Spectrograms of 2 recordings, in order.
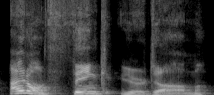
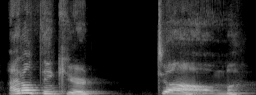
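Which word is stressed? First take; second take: think; dumb. First: The stress falls on the word think. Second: The stress falls on the word dumb. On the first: You are actually considered an idiot. "you think I'm an idiot" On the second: Something else is wrong with you. "I'm not dumb, there's something else wrong with me"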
